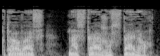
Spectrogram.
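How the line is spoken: Plain. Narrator (Russian): спросил Духарев

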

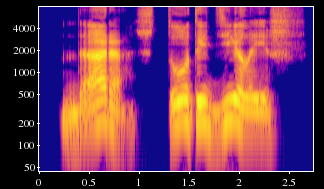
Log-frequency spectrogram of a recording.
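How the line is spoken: Hiss. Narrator (Russian): прошипел Рис

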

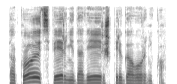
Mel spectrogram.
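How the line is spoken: Sighing. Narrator (Russian): вздохнул Веро

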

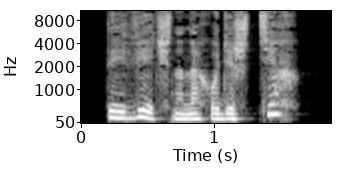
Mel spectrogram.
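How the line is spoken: Plain. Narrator (Russian): сказала

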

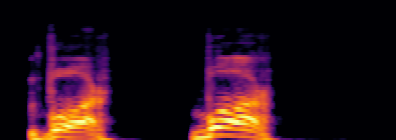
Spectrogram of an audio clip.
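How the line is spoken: Girl screaming at full voice. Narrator (Russian): во все горло закричала девушка

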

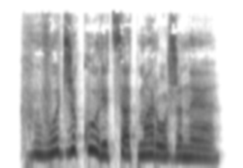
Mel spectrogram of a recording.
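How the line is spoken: Breathless exhale. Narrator (Russian): Выдохнула Аяка, скидывая оковы оцепенения

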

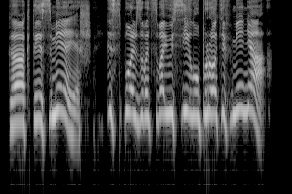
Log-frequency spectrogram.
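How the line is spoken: Roar. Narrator (Russian): взревел он

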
